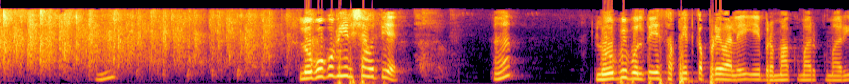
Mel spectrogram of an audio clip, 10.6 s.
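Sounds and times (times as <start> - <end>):
audience clapping: 0.0 - 4.4
speech: 1.2 - 1.6, 3.7 - 5.1, 6.2 - 6.5, 7.4 - 10.6.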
